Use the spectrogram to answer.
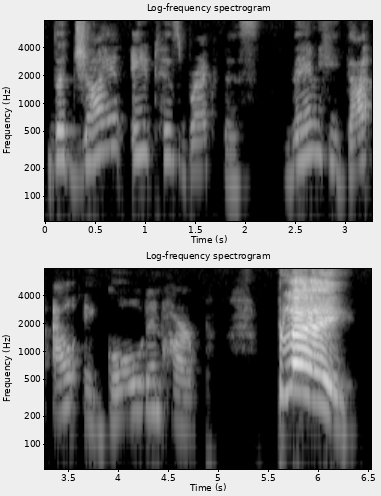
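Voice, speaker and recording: A woman reading a children's story aloud expressively, in an unhurried, deliberate way. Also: fairly high pitch, lively intonation, slightly rough, rough recording.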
